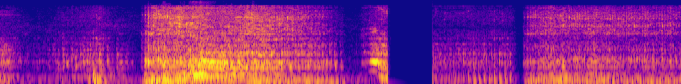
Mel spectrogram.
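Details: Tiger giving a loud, rough roar that bursts in after a quiet second and fades over about two seconds, followed after a short gap by a lower, continuous rumbling growl.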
